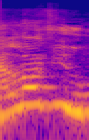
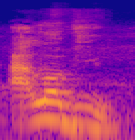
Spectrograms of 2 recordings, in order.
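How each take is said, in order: First: "I love you" swung up high and loud; gushing I love you. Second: Flat I love you. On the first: Parodying a partner's gushing message, high and loud. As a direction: gush it like a smitten lover. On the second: Mimicking a partner's bored reply to a message, low and flat. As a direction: toss it off like a dull reply. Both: Retold or imitated.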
